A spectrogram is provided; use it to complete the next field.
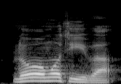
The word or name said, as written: loomotiva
